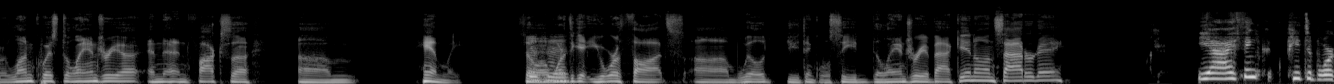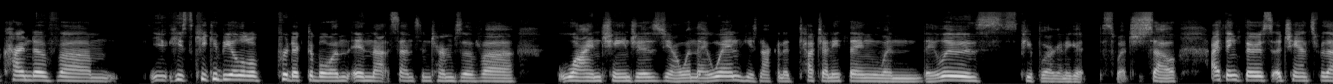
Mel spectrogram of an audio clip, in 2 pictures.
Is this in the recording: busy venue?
no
